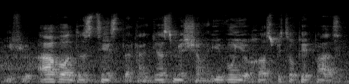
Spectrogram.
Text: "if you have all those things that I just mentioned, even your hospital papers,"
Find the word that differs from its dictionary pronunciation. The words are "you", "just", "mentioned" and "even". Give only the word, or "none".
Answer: mentioned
